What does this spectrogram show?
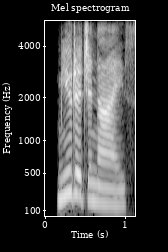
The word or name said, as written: mutagenize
